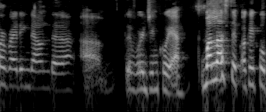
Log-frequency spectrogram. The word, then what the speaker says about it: dziękuję: So I want to teach you how to say thank you in Polish, and it's dziękuję. Dziękuję? Dziękuję. Dziękuję. How do you spell that?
